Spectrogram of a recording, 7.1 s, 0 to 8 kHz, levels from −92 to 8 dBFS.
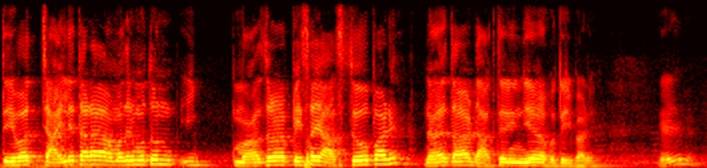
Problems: constant background noise, background conversations at intervals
